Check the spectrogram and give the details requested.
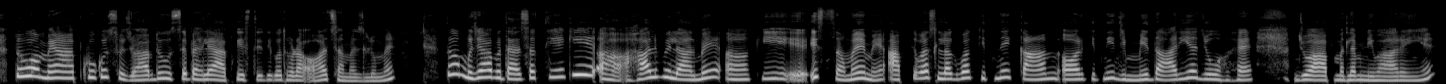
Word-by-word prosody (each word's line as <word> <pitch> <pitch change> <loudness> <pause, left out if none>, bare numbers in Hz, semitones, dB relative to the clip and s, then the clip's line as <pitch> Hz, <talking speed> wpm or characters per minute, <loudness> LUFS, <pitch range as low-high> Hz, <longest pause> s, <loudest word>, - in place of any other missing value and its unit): तो 375 0 +6
मैं 300 -2 +3
आपको 295 +2 0
कुछ 340 +1 -1
सुझाव 210 -5 -1
दूँ 275 +3 0
उससे 255 -1 -1
पहले 230 -2 0
आपकी 220 +2 -1
स्थिति 205 +1 -8
को 210 0 -3
थोड़ा 195 -1 -1
और 210 +4 -2
समझ 165 -4 -6
लूँ 165 +1 -6
मैं। 225 +9 -3 0.5
तो 470 +1 +3
मुझे 300 +1 +4
आप 330 0 +5
बता 255 -6 +2
सकती 305 +2 -2
हैं 345 +1 -1
कि 455 0 +8 0.2
ह 235 -3 +1
हाल 270 +7 +4
फिलहाल 235 -10 +3
में 285 +8 +1
अ, 230 0 0
कि 270 -1 -3 0.3
इस 345 - +3
समय 235 +5 +2
में 220 -2 -2
आपके 220 - -1
पास 295 0 +1
लगभग 260 +3 +2
कितने 285 +3 -2
काम 240 +3 0
और 230 +1 +2
कितनी 260 +4 -4
ज़िम्मेदारियाँ 225 +5 0
जो 240 -3 -1 0.2
हैं 210 +1 -1 0.4
जो 215 +2 +1
आप 200 -1 +3
मतलब 205 0 -1
निभा 190 -1 -1
रही 185 0 -4
हैं? 275 +8 -3
235 Hz, 200 wpm, -23 LUFS, 210-290 Hz, 0.5 s, कि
